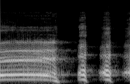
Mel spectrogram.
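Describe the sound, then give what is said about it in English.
A man's voice lets out a long, low, droning moo that drops off at the end, then three short, punchy moo-like grunts in quick succession, fairly loud. “it ain't just that moaning and groaning and the ugly faces you make when you're on top of her, looking like you being electrocuted and making cow noises.”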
